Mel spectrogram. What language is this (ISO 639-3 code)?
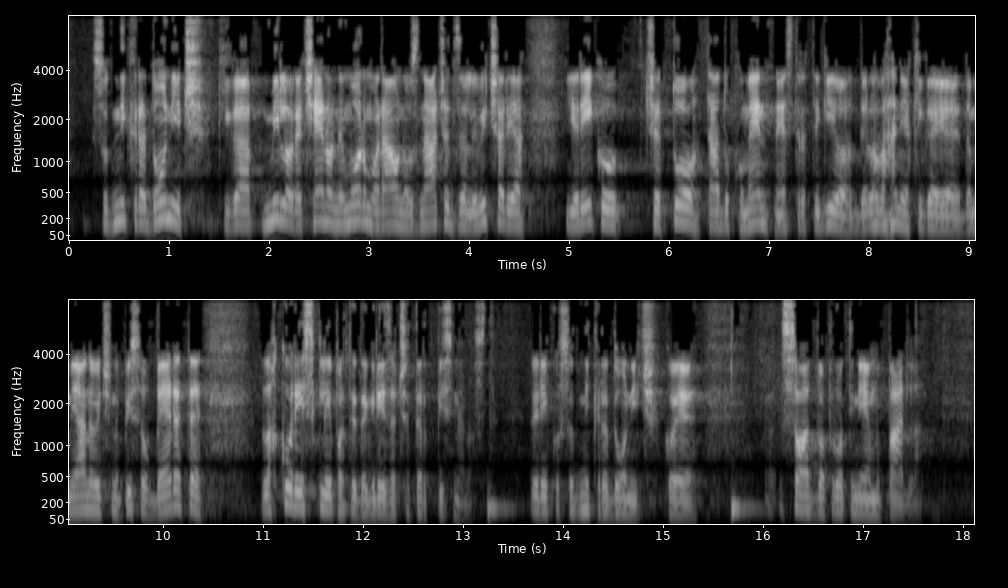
slv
